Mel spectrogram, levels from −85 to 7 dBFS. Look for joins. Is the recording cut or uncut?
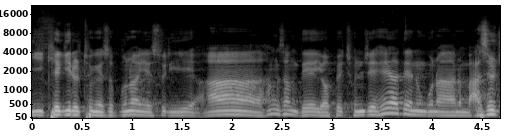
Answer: uncut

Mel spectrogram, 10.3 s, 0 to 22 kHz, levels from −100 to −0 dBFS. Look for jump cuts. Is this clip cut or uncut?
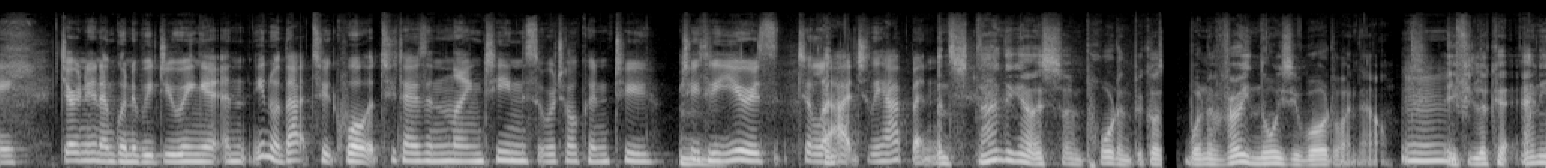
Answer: cut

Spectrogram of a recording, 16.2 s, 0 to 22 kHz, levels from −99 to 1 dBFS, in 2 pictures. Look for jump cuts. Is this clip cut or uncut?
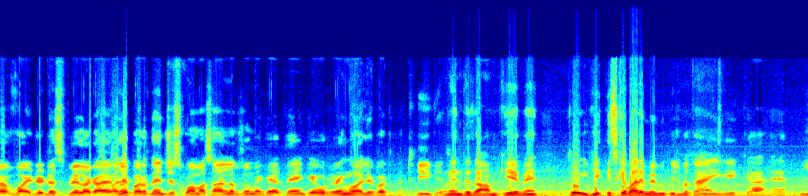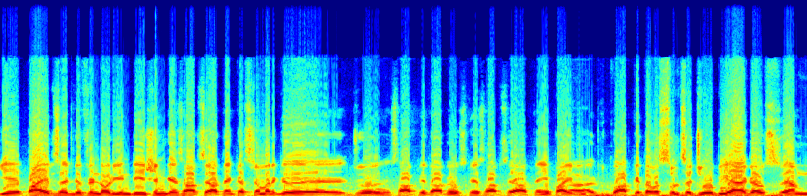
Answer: cut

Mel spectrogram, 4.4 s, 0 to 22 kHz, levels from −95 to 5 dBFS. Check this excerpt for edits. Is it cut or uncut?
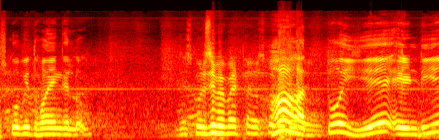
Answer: uncut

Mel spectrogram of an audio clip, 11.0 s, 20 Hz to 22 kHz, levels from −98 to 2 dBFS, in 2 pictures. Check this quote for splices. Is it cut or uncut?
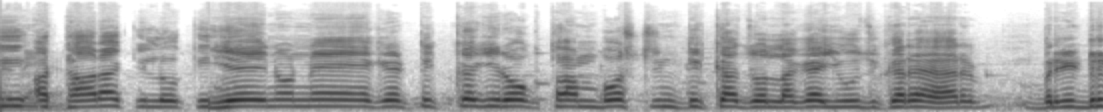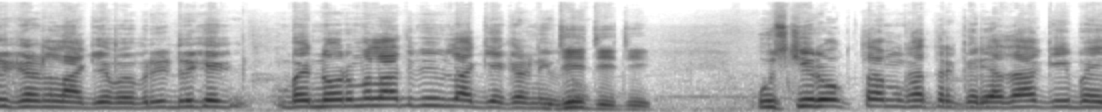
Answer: cut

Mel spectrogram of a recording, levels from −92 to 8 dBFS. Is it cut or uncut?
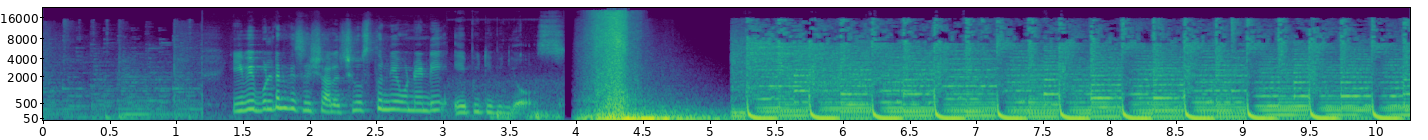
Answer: uncut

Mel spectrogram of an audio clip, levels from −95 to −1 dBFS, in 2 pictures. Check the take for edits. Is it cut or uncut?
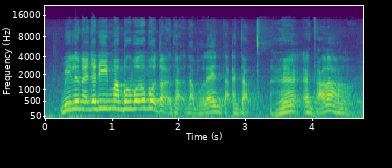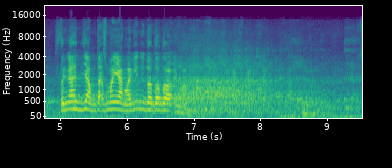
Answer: uncut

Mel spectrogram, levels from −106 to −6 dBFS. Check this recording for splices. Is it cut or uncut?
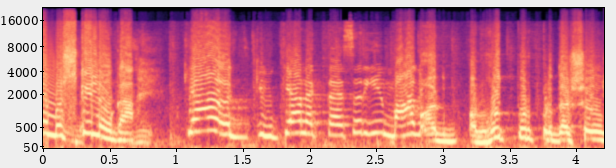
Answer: cut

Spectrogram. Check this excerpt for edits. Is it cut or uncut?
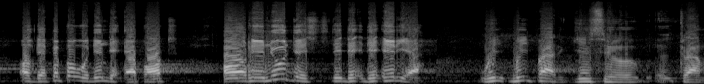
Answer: cut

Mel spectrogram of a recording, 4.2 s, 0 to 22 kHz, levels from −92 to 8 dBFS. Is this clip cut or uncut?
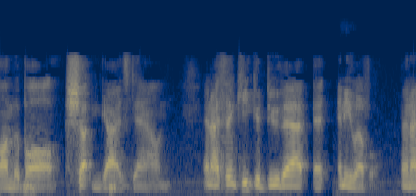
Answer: uncut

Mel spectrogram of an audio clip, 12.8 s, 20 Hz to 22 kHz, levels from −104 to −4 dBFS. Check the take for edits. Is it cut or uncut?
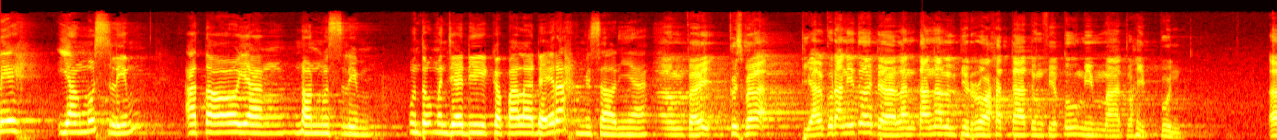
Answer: cut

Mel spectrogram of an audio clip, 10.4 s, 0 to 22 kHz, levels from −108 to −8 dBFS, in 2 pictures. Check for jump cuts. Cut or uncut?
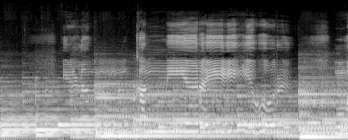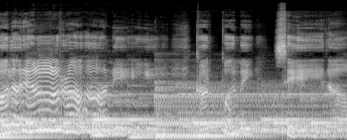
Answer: uncut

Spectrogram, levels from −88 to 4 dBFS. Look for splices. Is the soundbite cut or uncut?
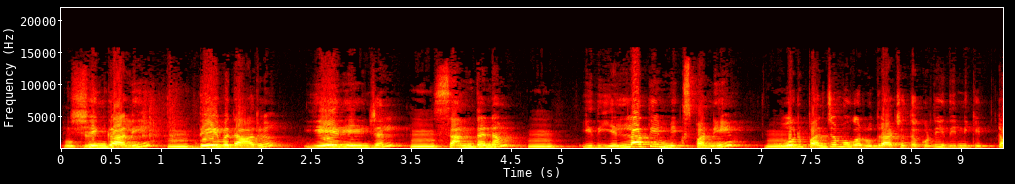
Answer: uncut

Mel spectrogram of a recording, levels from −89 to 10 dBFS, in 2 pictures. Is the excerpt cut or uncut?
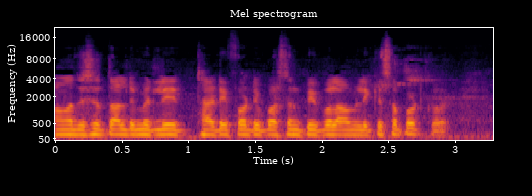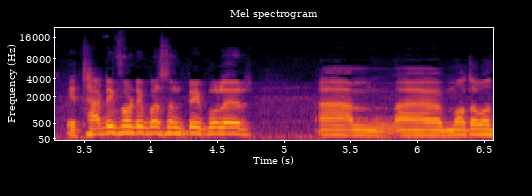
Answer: uncut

